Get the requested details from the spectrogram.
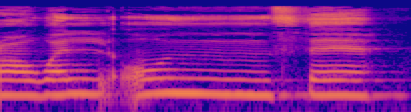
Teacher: النون الساكنة وراء حرف الثاء هيبقى فيها إخفاء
